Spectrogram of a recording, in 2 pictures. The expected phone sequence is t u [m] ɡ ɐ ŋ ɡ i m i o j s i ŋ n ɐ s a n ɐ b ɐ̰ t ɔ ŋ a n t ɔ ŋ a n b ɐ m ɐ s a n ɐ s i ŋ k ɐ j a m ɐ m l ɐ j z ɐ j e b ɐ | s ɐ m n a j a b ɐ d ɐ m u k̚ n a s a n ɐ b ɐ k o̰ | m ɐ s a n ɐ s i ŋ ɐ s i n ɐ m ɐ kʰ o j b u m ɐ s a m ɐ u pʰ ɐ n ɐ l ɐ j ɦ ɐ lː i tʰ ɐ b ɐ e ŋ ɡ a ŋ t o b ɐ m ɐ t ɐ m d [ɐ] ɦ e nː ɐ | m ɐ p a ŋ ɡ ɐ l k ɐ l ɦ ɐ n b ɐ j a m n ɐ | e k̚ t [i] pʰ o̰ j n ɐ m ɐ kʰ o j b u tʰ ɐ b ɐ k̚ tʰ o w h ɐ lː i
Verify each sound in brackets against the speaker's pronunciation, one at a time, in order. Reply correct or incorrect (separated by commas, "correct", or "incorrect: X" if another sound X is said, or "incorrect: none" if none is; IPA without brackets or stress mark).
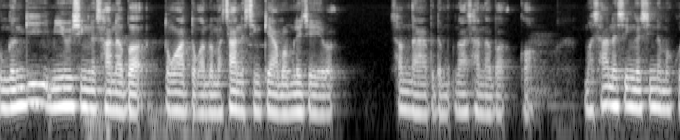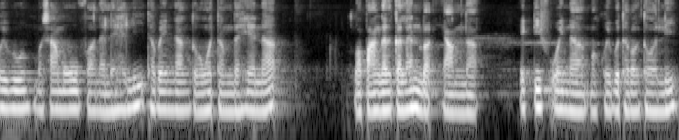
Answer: incorrect: ŋ, correct, correct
